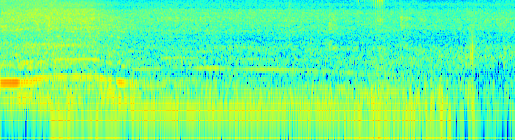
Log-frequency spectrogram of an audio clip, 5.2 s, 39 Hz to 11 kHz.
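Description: A Case TV370 compact track loader's engine holds a loud, steady drone close by, with the throttle held up and pitch shifting slightly as the arms lift, continuous for about five seconds.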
